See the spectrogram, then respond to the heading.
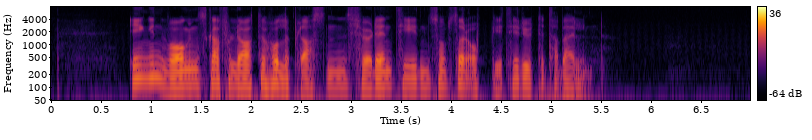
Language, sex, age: Norwegian, male, 56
